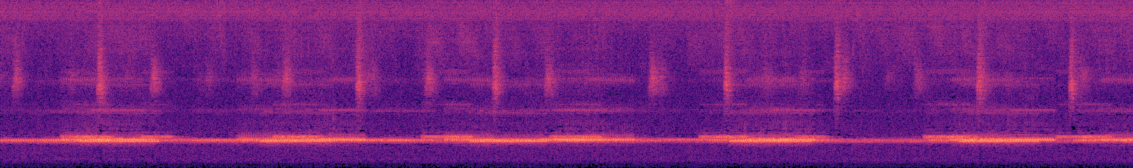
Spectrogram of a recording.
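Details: Warm summer night in Bulgaria with crickets chirping among grass, surround-mic recording; a sustained piercing trill pulses in slow swells of volume over about eleven seconds, with faint high ticks layered on top.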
